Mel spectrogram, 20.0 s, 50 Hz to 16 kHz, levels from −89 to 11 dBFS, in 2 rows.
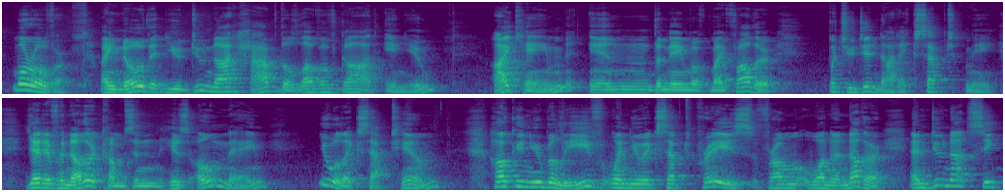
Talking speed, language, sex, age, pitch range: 165 wpm, English, male, 50-69, 120-185 Hz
